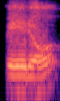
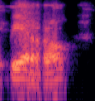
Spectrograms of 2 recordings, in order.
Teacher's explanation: esa diferenciación entre la erre vibrante simple y la erre vibrante múltiple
